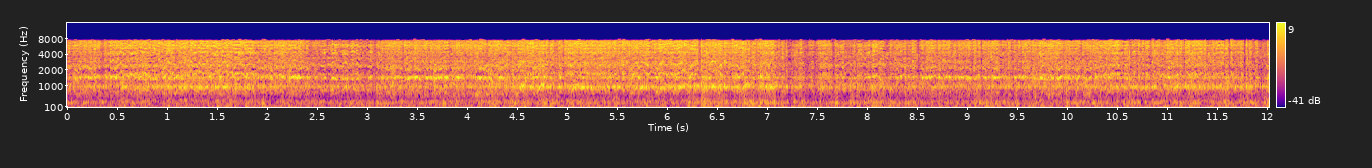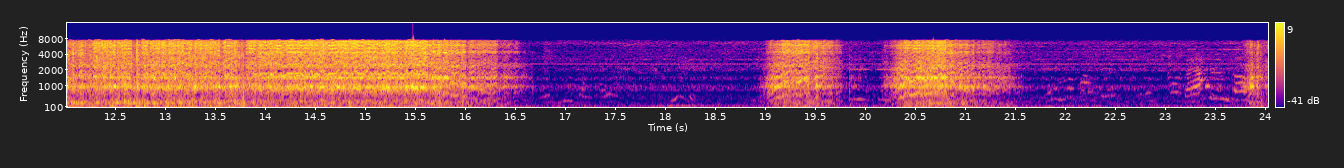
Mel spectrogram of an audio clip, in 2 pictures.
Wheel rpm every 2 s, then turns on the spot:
200, 200, 210, 240, 200, 210, 230, 190, 10, 30, 60, 0.
none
